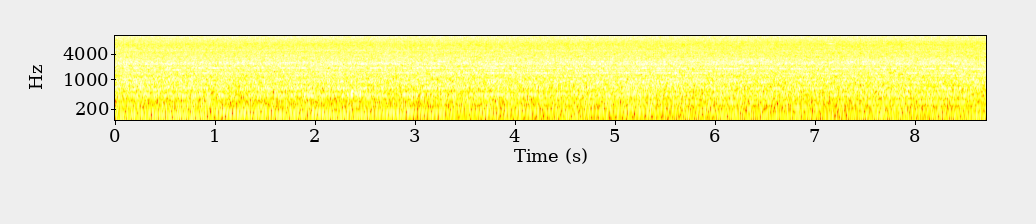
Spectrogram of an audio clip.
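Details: High-mileage 2008 Dodge Grand Caravan, replacement 3.8 L engine, running during coolant fill: steady even idle behind loud cooling-system fill hiss, no knocks or misses; sounds healthy.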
